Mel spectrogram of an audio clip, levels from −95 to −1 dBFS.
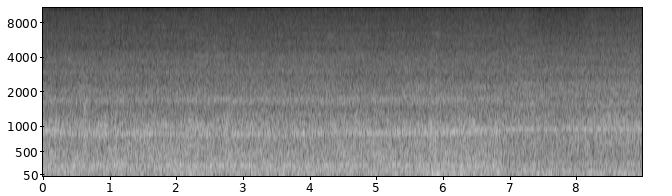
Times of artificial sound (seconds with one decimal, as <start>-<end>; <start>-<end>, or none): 0.0-0.9; 2.4-4.4; 5.1-7.9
